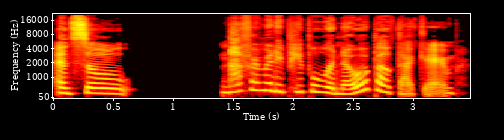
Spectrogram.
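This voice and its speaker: A woman's voice: high-pitched, expressive, normal speed, vocal fry, a little mellow, no echo, clean studio sound. A young woman in casual podcast chat, rambling and enthusiastic with many fillers and restarts. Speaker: podcast guest, actual-play show organizer.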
